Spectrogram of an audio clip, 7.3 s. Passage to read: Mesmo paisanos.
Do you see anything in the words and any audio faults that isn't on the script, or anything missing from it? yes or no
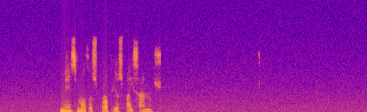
yes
